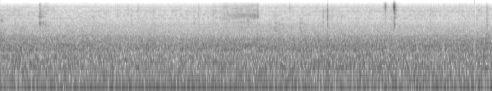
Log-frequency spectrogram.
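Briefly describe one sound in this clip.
Wooden chopsticks click together softly.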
